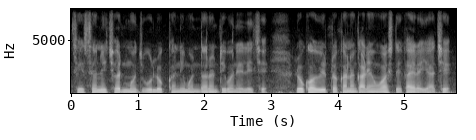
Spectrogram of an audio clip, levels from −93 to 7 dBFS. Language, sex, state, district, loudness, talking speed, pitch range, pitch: Gujarati, male, Gujarat, Valsad, -20 LUFS, 145 wpm, 105-120 Hz, 115 Hz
